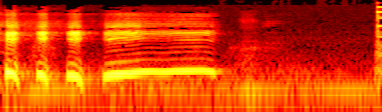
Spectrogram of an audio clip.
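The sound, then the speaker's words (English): A bell sound effect plays three quick bright pings, then a longer sustained ringing tone and one short final ping. “So, and a new bell.”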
